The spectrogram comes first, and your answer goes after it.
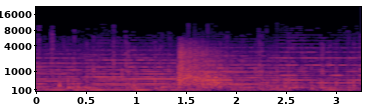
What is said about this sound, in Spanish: Cabalga por una llanura. Tras él, un jinete con caballo negro.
